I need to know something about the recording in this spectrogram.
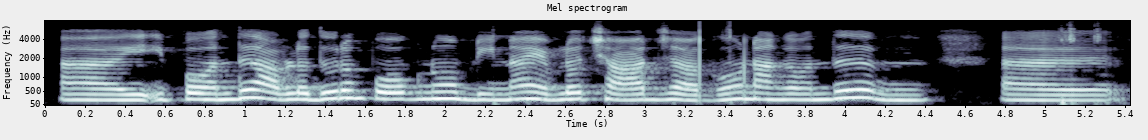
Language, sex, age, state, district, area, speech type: Tamil, female, 18-30, Tamil Nadu, Krishnagiri, rural, spontaneous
